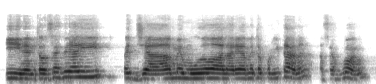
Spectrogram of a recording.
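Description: A woman's voice: mid-range voice, steady tone, moderate pace, a little mellow. Chatty Puerto Rican woman, slightly dull recording. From Puerto Rico. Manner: chatty, peppers speech with English business terms. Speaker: podcast guest, real estate and banking professional. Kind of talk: conversational personal storytelling.

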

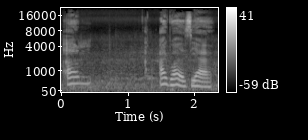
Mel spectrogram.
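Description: A woman's voice: high-pitched, animated, drawn-out words, noisy background, full character voice. An actress playing an evasive, uneasy teenage girl who talks hesitantly and stammers, in naturalistic audio drama. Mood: awkward, evasive. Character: evasive, uneasy teenage girl, incoming high school freshman.

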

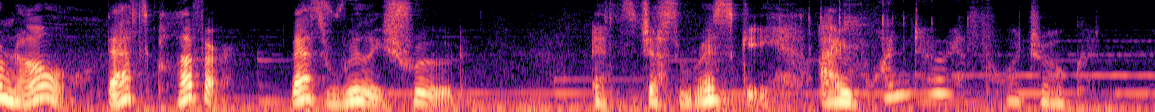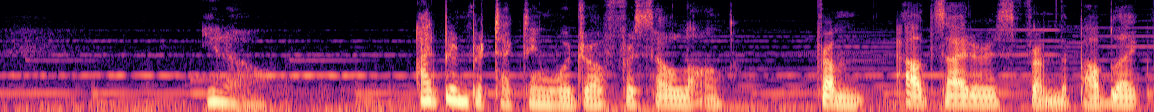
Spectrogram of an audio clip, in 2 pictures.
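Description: A shrewd First Lady in an audio drama, with a fairly low voice. She is wry and commanding, confiding like someone used to managing powerful men. Music plays clearly behind her. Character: shrewd, dry, protective First Lady narrating her own story. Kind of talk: scripted audio drama narration and dialogue.

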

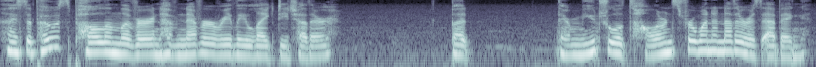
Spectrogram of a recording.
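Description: A woman's voice: fairly low pitch, moderate pace, lightly acted. A woman acting as the wry, observant first-person narrator of an audio drama, a member of a support group. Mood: wry, uneasy. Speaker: narrator and character.

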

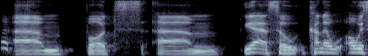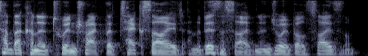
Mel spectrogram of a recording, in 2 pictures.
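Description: Very deep-voiced Dublin man around forty. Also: very animated, normal speed. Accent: Dublin Irish. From Dublin, Ireland. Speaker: entrepreneur podcast guest. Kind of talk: casual autobiographical interview talk.

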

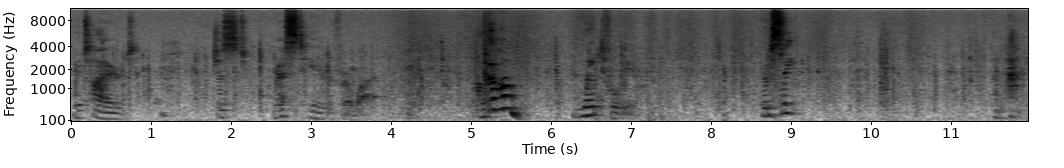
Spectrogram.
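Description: A woman's voice: low-pitched, wildly swooping pitch, exaggerated voice. A woman playing a doting, lovestruck spouse in an audio drama, speaking tenderly and insistently with effusive endearments. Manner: slow, repetitive, effusive endearments. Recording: roomy, distant, noisy audio play recording.

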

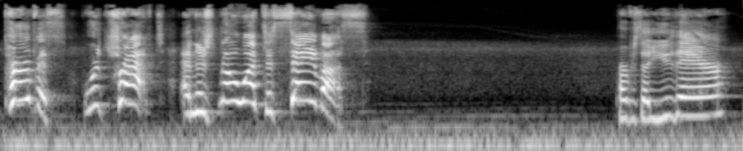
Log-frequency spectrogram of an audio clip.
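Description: A woman's voice: very high-pitched, sing-song, a little slow, bright, forceful tone, slight background noise, full character voice. A woman playing an overwrought, easily flustered damsel in distress in a parody radio serial.

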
